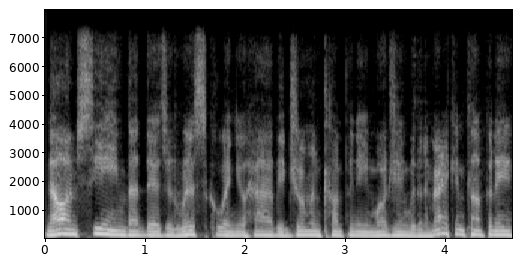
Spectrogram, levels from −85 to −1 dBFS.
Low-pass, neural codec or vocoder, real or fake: 7.2 kHz; codec, 32 kHz, 1.9 kbps, SNAC; fake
